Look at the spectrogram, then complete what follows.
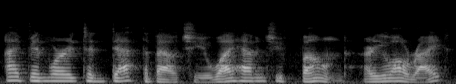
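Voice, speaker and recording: A man's voice: on the high side, lively intonation, moderate pace, highs cut off, pitched above the performer's own voice, natural voice. A man reading aloud, voicing a worried middle-aged mother who keeps pressing and interrupting with her questions. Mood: anxious.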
